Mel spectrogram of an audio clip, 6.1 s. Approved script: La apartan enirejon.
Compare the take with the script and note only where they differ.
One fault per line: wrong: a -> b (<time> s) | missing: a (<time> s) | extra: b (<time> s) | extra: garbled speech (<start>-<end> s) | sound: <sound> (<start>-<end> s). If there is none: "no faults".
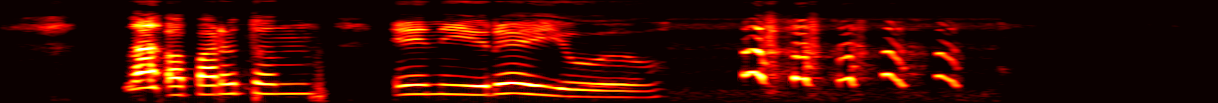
sound: laugh (3.7-4.9 s)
